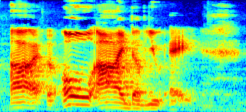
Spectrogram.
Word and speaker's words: Oiwa: I'm gonna call her Owa. It's Oiwa. So, since I've never heard this word pronounced, we're going to go with Owa, because the other one was Iowa. I don't know, that sounds like the state.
